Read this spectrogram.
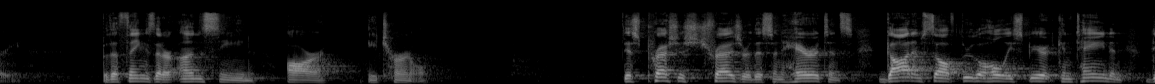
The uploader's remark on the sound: Sunday Morning Sermon Audio.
